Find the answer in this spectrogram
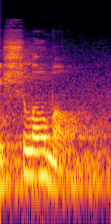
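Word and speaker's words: Shlomo (שלמה): In fact, the Hebrew pronunciation of Solomon is actually Shlomo.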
